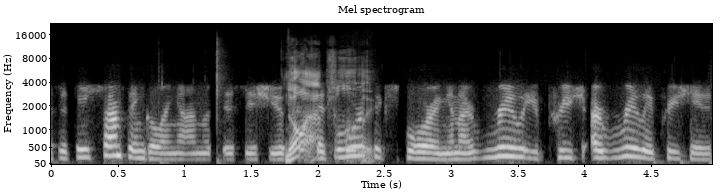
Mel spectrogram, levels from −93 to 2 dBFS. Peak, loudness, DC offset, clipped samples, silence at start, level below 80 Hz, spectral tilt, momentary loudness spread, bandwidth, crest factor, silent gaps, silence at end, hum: 0 dBFS; -21 LUFS; under 0.1%; under 0.1%; 0.05 s; -60 dBFS; -6 dB/octave; 10 LU; 13 kHz; 20 dB; none; 0 s; none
